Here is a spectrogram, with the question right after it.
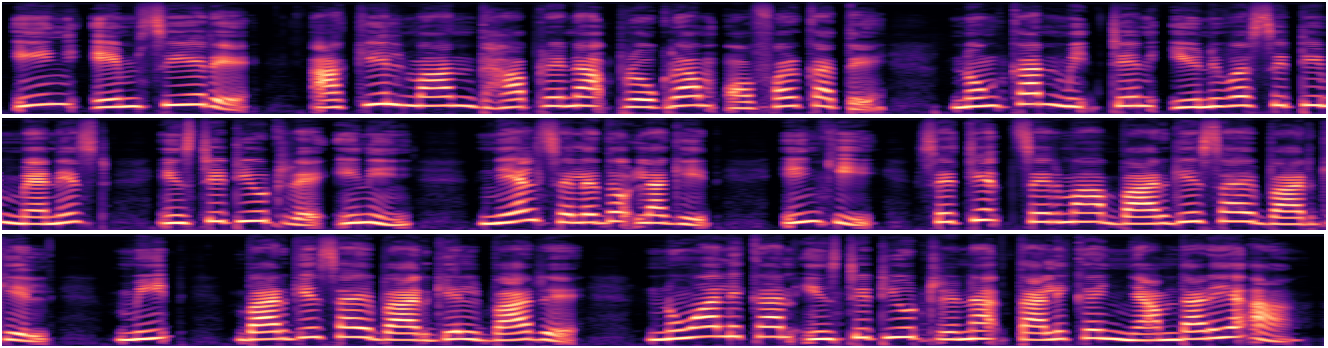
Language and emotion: Santali, neutral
